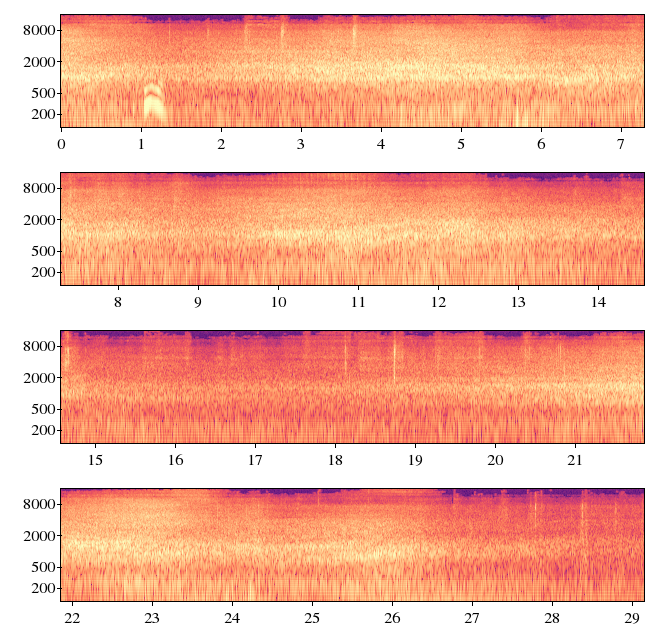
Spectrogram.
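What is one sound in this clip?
Cars drive past on a nearby street, their noise swelling and fading.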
